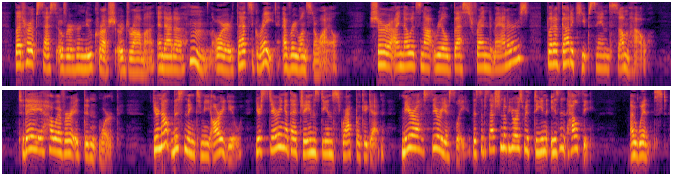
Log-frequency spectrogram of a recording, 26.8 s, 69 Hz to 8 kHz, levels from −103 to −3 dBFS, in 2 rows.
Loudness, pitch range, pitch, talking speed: -21 LUFS, 195-265 Hz, 230 Hz, 155 wpm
